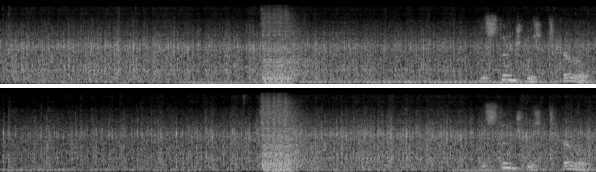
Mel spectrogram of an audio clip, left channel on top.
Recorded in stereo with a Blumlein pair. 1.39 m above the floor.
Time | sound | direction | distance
2.6 | a gunshot | 35° right | 0.9 m
4.8 | a man speaking | 10° left | 0.7 m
